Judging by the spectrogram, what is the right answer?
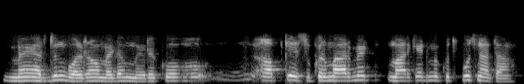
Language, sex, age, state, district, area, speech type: Hindi, male, 18-30, Rajasthan, Ajmer, urban, conversation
